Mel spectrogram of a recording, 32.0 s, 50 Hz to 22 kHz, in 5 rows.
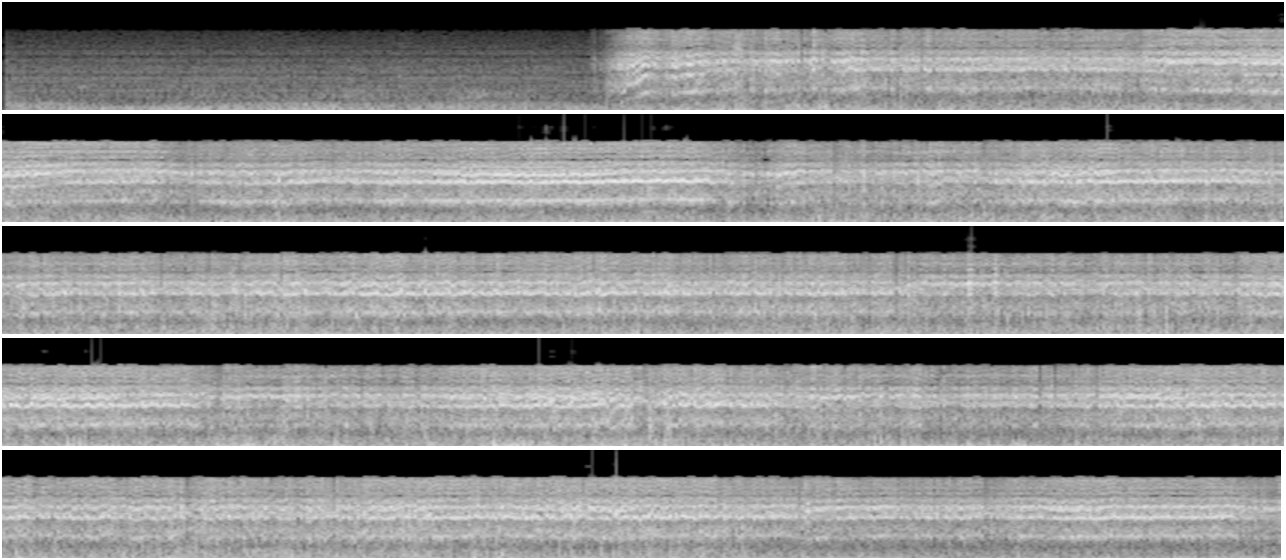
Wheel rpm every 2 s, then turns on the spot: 0, 40, 220, 220, 220, 220, 230, 230, 230, 230, 220, 220, 220, 230, 230, 230.
none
